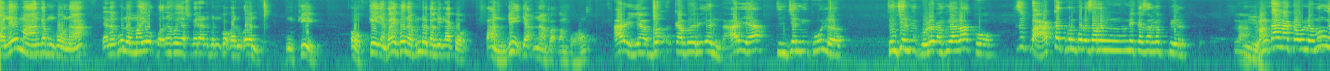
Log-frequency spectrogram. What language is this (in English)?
Indonesian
